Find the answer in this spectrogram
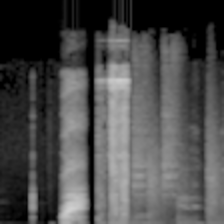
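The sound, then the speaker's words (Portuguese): A loud, nasal Donald Duck cartoon quack bursts out, followed by a string of rapid, raspy squawking chatter in the same comic duck voice, clear with no other talk. “Salvo o Pato Donald, que não usa calças.”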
